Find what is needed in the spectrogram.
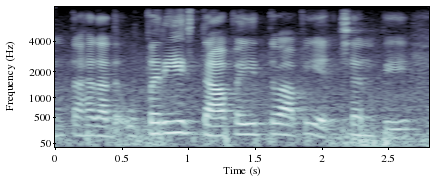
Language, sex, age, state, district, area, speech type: Sanskrit, male, 18-30, Telangana, Hyderabad, urban, spontaneous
